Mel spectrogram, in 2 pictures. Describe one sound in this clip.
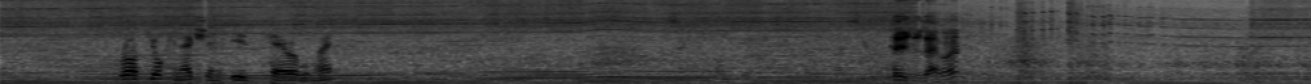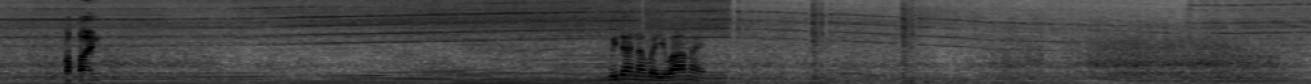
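A racing car engine drones and shifts pitch steadily.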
